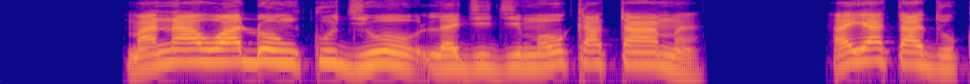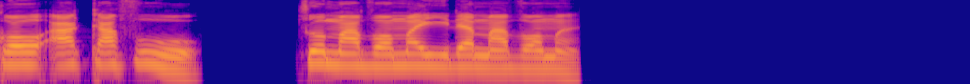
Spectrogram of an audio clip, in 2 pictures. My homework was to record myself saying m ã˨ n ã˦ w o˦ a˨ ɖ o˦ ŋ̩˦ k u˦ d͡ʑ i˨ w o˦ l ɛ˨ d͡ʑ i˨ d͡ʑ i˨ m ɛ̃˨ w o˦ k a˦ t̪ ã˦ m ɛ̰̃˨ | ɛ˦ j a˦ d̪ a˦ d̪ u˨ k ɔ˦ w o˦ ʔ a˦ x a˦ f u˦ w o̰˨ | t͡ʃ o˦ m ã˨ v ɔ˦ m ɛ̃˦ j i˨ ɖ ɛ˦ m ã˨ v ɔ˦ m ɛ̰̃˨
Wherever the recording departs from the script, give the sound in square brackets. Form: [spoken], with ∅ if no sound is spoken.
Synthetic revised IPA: m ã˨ n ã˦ w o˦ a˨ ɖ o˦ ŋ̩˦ k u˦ d͡ʑ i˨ w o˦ l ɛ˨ d͡ʑ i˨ d͡ʑ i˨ m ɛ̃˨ w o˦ k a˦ t̪ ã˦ m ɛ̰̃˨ | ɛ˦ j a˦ [t̪] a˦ d̪ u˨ k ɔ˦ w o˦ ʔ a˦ [k] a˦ f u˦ w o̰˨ | t͡ʃ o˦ m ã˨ v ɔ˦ m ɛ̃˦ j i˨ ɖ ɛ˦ m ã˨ v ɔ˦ m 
